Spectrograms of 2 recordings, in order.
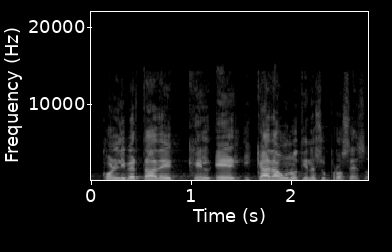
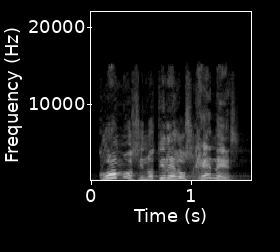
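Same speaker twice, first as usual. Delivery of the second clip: high, loud burst of disbelief, then slowing; acted astonishment; 8 semitones higher, 5 dB louder, slower than usual. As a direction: exclaim in hammed-up amazement. Acted astonishment at adopted child's resemblance. (asombro exagerado, agudo y fuerte)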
